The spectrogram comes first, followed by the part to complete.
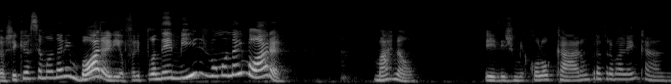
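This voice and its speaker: A woman's very fast, high-pitched speech with very wide pitch swings. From Brazil, Rio de Janeiro. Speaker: customer experience specialist and business mentor. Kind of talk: podcast interview.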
